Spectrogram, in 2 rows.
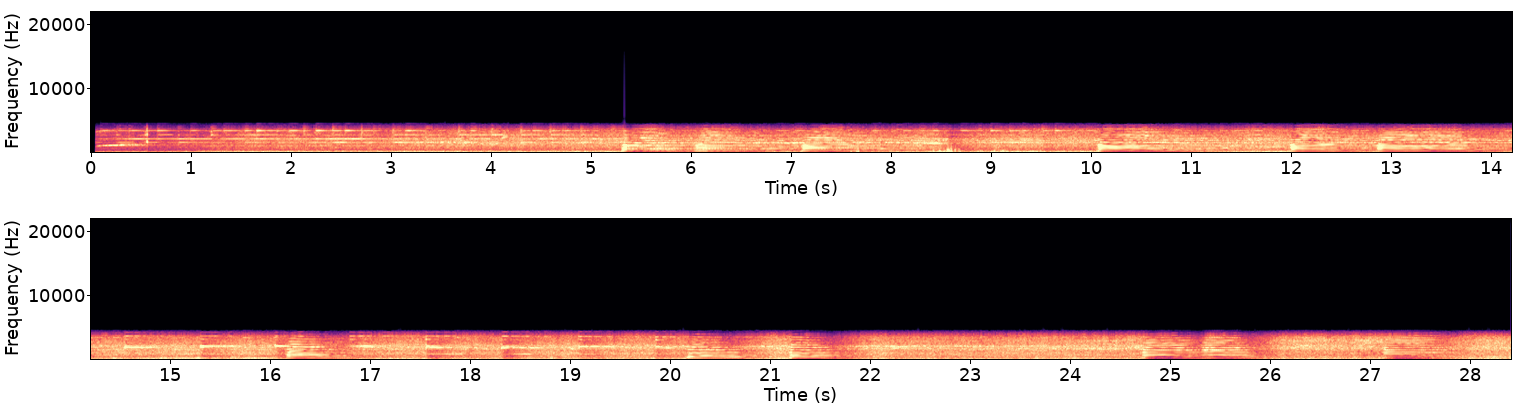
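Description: Diesel locomotives of a grain train, a GE C44-9W and C40-9W, approaching and passing, with a steady low engine rumble. From about five seconds in, the air horn sounds a series of long and short blasts. Near the end, covered hopper cars roll by.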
